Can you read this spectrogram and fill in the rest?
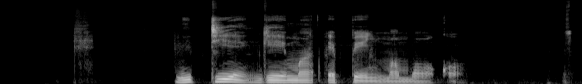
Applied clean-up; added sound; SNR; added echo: neural mask model DeepFilterNet 3.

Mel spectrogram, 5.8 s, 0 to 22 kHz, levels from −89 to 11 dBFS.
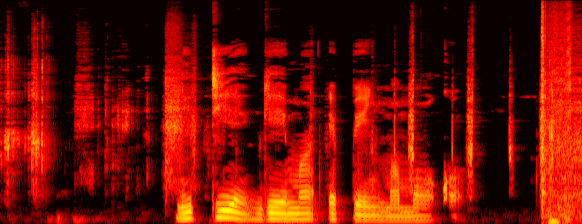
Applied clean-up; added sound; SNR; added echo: classical method log-MMSE.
